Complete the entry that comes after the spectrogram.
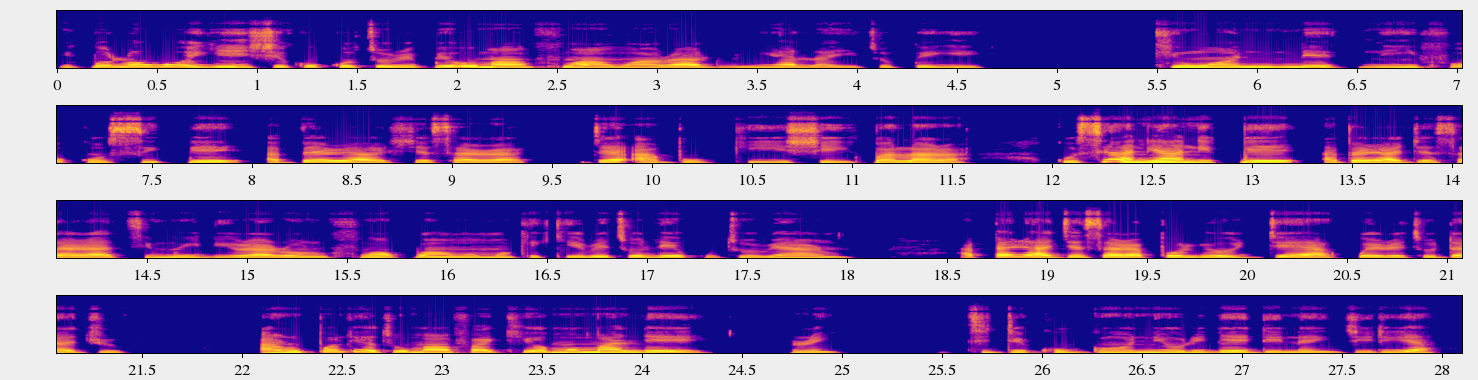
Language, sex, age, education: Yoruba, female, 15-29, tertiary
